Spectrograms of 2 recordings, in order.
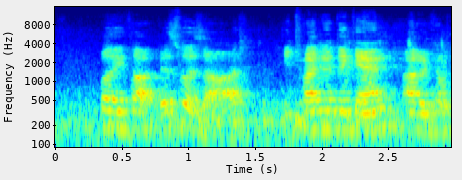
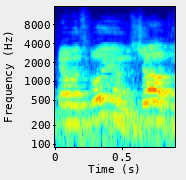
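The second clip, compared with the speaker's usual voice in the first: ordinary delivery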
